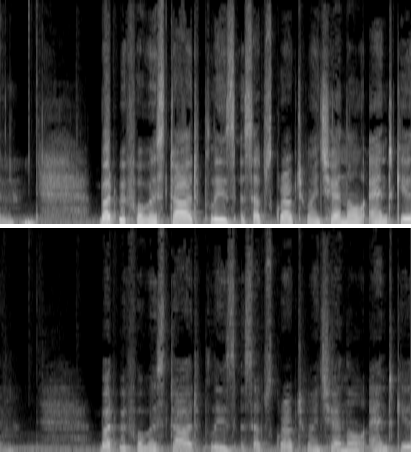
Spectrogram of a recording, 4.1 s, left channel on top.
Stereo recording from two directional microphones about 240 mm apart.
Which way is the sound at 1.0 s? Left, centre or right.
Left.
